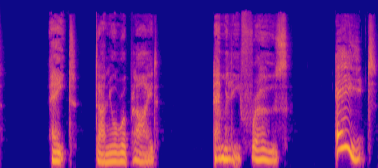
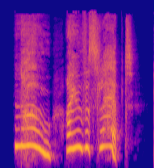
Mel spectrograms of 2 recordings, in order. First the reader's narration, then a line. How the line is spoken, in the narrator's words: Emily cried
